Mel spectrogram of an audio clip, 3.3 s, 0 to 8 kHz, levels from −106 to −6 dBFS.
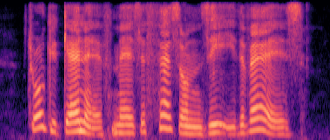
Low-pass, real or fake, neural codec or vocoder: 7.2 kHz; fake; vocoder, 22.05 kHz, 80 mel bands, WaveNeXt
